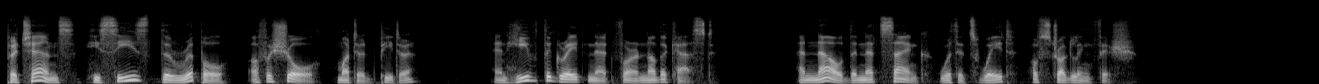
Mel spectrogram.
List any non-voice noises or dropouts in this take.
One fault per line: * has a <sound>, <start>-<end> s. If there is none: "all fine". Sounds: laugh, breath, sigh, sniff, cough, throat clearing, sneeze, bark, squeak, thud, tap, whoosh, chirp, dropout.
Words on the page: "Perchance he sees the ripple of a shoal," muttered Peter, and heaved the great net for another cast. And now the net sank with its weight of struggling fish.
all fine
